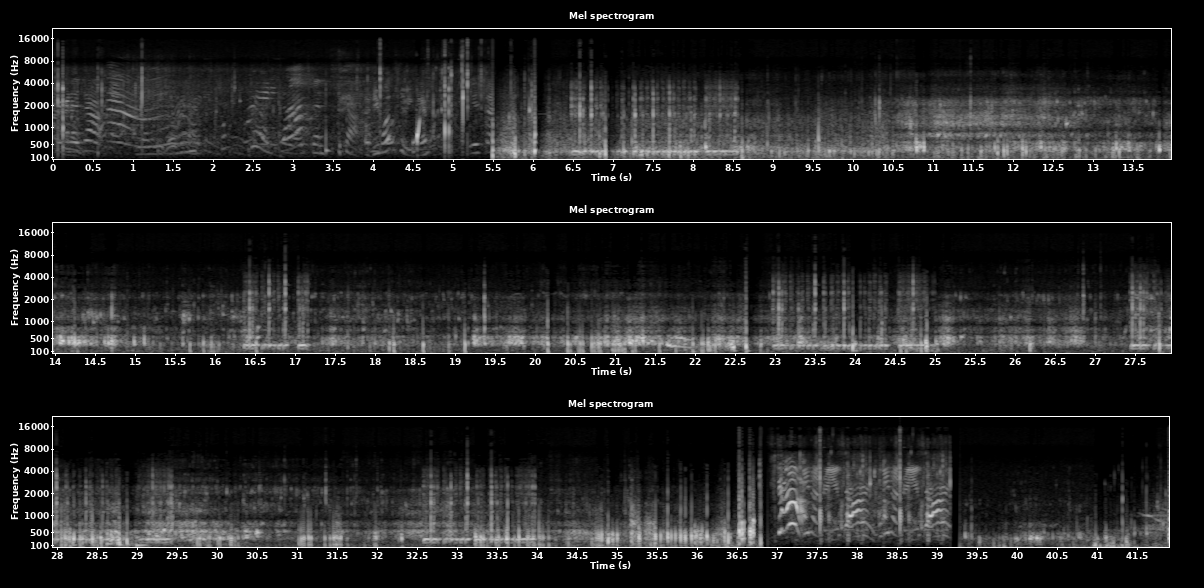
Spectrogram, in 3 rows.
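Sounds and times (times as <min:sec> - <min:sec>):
small underwater clicks and knocks: 0:00.0 - 0:01.2, 0:02.1 - 0:11.6, 0:12.7 - 0:21.3, 0:22.0 - 0:39.6
muffled underwater stream gurgling: 0:04.5 - 0:36.8, 0:37.5 - 0:41.9
low steady tone: 0:27.3 - 0:34.5.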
